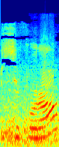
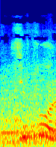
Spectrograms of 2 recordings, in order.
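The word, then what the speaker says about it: Sephora: Кстати, в России почему-то произносят с ударением Сифора в конце. В Америке все произносят название Сифора.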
